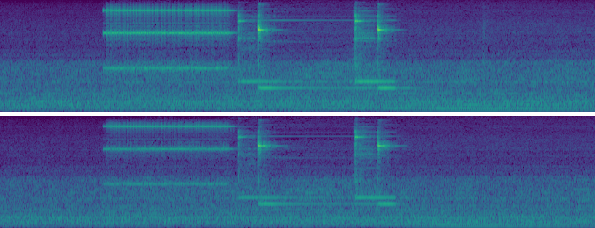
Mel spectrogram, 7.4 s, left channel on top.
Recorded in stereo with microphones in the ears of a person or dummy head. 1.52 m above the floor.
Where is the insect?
5° left (ahead or behind), 5 m.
